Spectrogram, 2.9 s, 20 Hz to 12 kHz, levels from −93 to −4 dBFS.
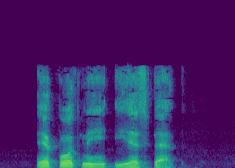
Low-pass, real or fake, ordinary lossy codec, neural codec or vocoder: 7.2 kHz; fake; AAC, 32 kbps; codec, 16 kHz, 8 kbps, FunCodec, trained on Chinese and English, 25 frames a second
